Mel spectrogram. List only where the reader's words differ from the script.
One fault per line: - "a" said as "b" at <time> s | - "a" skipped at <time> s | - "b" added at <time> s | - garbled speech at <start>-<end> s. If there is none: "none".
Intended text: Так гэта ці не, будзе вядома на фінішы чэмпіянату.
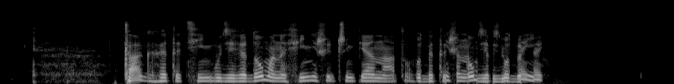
- "не" skipped at 2.0 s
- garbled speech at 4.2-5.4 s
